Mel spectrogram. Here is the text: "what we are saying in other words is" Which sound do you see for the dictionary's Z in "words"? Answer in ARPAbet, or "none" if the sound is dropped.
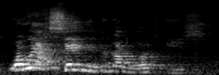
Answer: none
